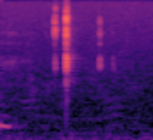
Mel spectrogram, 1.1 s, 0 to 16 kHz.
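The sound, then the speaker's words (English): A few quiet mouse clicks, two close together then a softer one, with no talking, as someone clicks through an online 5 Love Languages singles quiz, selecting gender, age and country. “Wait, did you, okay, I just clicked singles quiz, and I'm clicking my gender, my age, country.”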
